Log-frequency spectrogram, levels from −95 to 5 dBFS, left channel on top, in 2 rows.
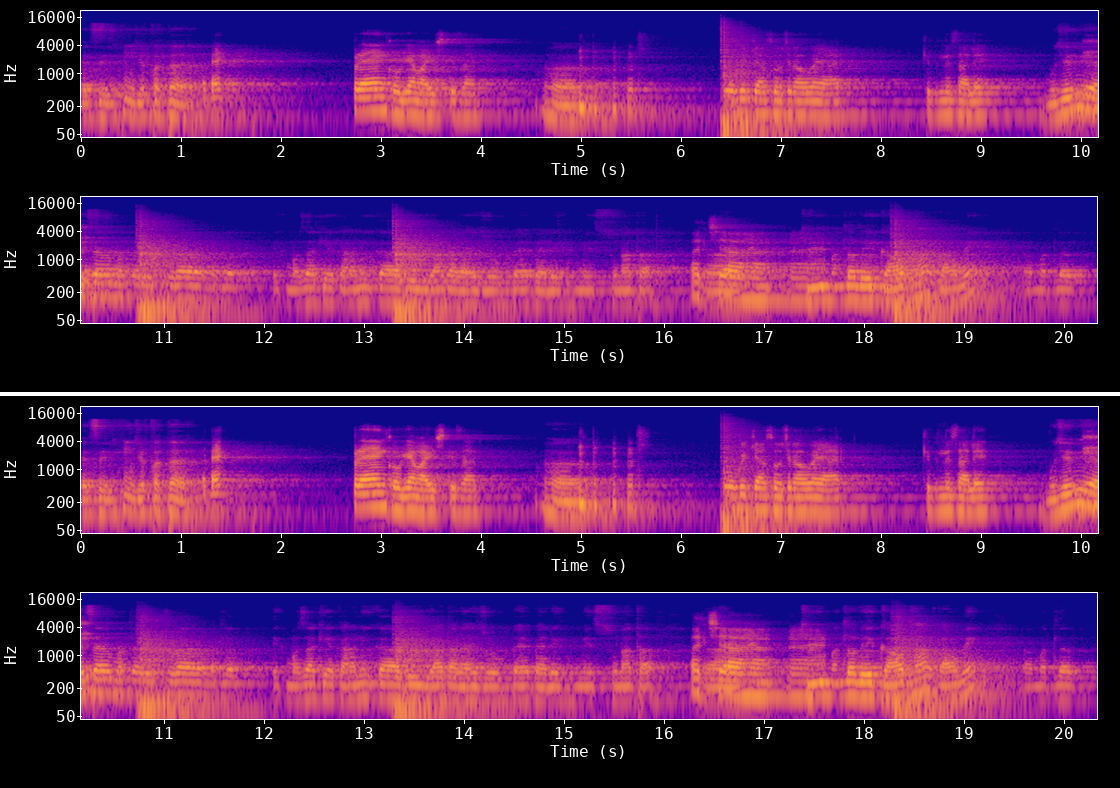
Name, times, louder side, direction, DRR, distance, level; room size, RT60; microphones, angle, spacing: voice 1, 0.0-1.1 4.5-5.2 9.6-11.8 12.1-15.9 16.4-17.0 17.4-19.1 19.6-20.1, right 2 dB, 60° right, 2 dB, 1.1 m, -27 dB
voice 2, 2.7-4.0 5.0-5.1 5.5-5.6 6.4-7.6 8.5-9.1 10.1-10.2 16.3-17.7, right 2 dB, 45° right, 12 dB, 0.6 m, -24 dB
sound 1, 6.4-6.9 10.7-11.3 13.3-13.7 14.9-15.2 15.6-15.7 15.9-16.0 18.3-18.9, left 1 dB, 35° left, 4.5 m, -31 dB
29.0 x 12.5 x 8.8 m, 2.2 s
head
